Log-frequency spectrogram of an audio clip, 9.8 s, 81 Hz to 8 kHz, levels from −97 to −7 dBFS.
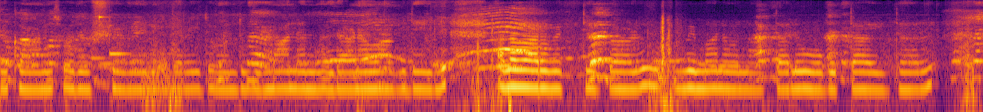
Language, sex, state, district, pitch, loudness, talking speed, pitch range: Kannada, male, Karnataka, Bijapur, 210 Hz, -22 LUFS, 75 wpm, 205-220 Hz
